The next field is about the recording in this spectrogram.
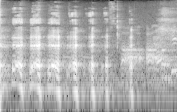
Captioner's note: laughing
